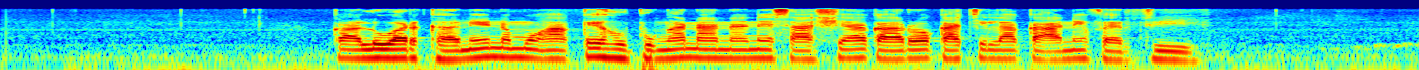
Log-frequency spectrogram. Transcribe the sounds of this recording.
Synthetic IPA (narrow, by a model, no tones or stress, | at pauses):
kaluwarɡ̥ä̤nenəmuakeɦub̥ṳŋanːananesaʃjakaɾokat͡ʃilakaanefɛrd̪̥i̤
